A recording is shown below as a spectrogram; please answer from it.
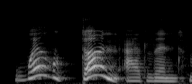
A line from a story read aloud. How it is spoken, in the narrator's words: Mara cried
